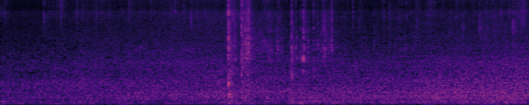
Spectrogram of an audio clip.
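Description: Hard rain falling steadily on a corrugated roof, the hiss growing slightly louder. A few sharp clicks about three and four seconds in.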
